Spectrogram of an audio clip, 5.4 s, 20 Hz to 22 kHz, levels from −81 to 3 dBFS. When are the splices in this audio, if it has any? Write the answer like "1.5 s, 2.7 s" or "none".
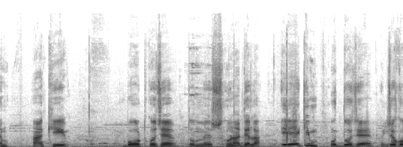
3.7 s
